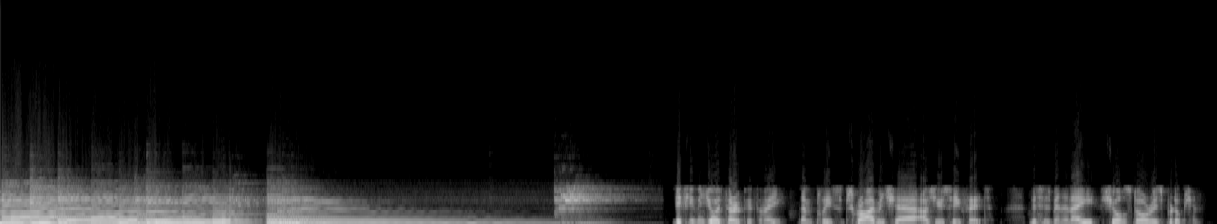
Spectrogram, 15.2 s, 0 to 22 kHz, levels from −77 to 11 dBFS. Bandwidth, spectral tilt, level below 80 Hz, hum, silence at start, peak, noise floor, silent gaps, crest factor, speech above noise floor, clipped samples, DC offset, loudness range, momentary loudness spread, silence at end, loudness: 6 kHz; -7.5 dB/octave; -68 dBFS; none; 0 s; 0 dBFS; -53 dBFS; none; 16 dB; 32 dB; under 0.1%; under 0.1%; 11 LU; 18 LU; 0.25 s; -16 LUFS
